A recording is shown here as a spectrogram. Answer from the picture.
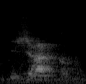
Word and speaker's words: Žarko: named Zora, but not Žarko, for the reason that the Z in Zoran is pronounced like a Z, and the Z in Žarko is pronounced like a Ž.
